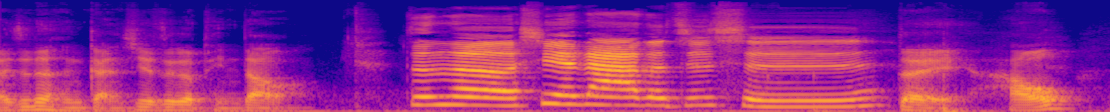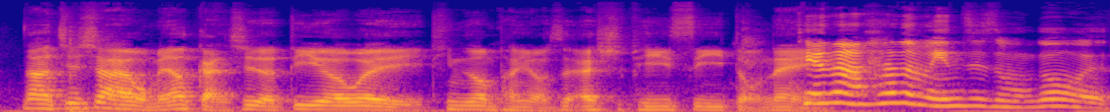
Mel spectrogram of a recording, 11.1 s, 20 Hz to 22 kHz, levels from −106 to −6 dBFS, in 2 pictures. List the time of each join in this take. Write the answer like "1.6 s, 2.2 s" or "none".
none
